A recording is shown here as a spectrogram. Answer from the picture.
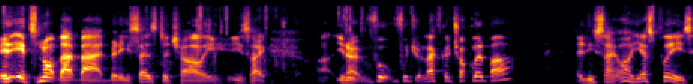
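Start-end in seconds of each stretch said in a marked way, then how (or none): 3.6-5.1 put-on German accent in a very high voice. Retelling Willy Wonka's line to Charlie, in a German accent. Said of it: "Why did you do it in a German accent?".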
